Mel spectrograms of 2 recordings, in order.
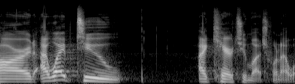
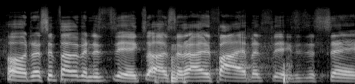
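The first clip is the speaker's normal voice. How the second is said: put-on Italian accent; 5 semitones higher than usual. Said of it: "so I'll just do Italian".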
